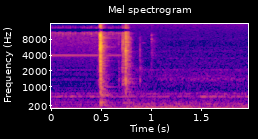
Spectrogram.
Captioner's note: button clicks; gloomy music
